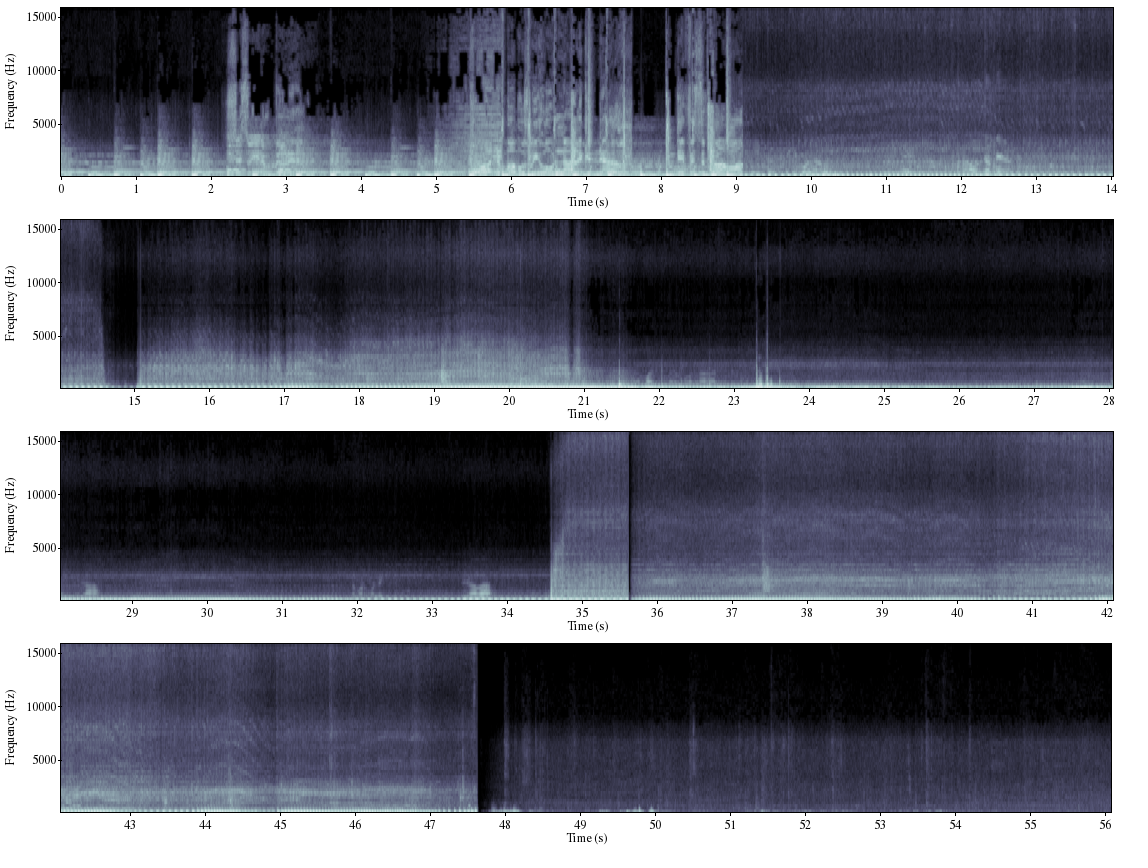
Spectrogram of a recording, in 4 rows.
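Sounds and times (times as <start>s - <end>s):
motorcycle engine thumping: 9.0s - 24.0s, 28.8s - 48.1s.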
